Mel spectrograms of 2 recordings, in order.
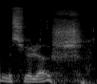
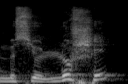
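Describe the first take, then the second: First: The surname is pronounced carelessly and mangled. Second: The surname is pronounced carefully, with its accent. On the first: The caller does not know the person. The speaker calls it wrong. "en massacrant sa prononciation" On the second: The caller knows the person. The speaker calls it right. "avec le, la particule, ou l'accent, pardon"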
